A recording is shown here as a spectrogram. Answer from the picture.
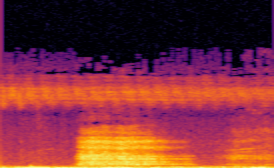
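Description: A person's breathing, out of breath: one long breathy rush of air lasting about a second in the middle, and a weaker one near the end, after a soft low thump at the start.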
